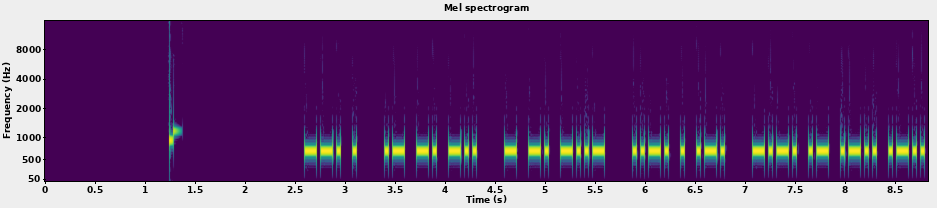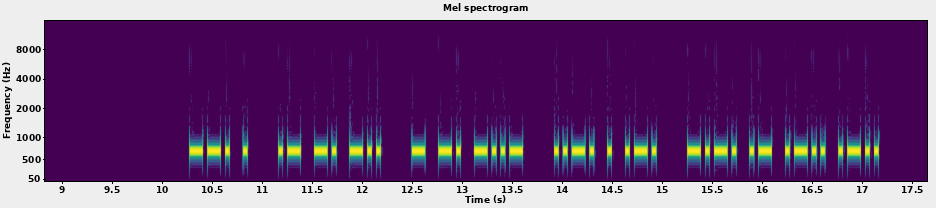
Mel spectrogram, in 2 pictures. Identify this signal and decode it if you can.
Morse code, heard as a keyed tone, about 29 wpm, 700 Hz. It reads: GE AND TNX FER CALL GE AND TNX FER CALL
